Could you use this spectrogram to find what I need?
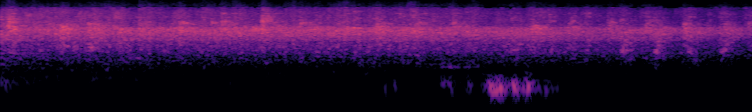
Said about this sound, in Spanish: Y dele otro aplauso a ese Dios que vive y que reina por los siglos.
